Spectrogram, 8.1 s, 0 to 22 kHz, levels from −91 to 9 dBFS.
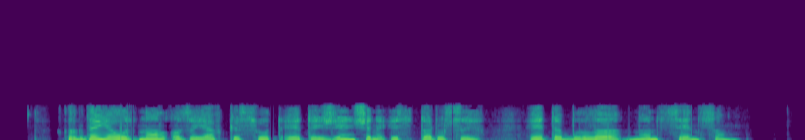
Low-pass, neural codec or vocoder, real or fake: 5.4 kHz; none; real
